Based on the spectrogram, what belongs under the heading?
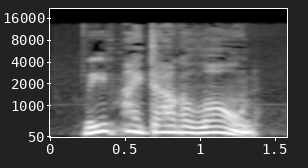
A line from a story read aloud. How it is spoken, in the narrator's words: she shouted at him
